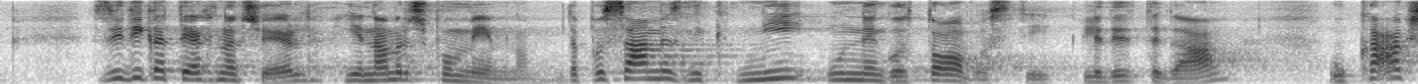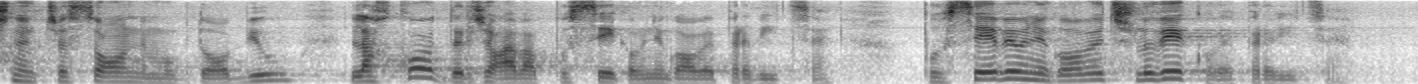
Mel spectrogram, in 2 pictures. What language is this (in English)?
Slovenian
